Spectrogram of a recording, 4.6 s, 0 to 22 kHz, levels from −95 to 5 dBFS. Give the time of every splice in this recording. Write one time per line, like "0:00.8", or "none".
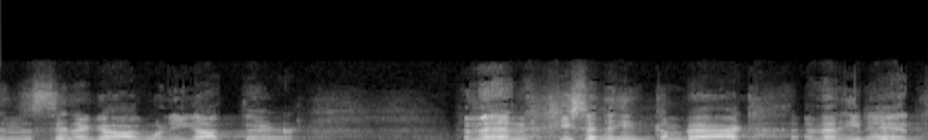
none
